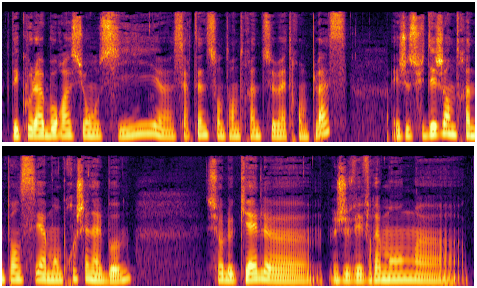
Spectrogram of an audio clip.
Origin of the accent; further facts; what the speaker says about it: Toulouse, Occitania, France; now in Paris, France; je suis toulousaine depuis plusieurs générations, mais en ce moment je vis à Paris. Mais je descends très souvent pour voir ma famille, mes amis et faire des concerts.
